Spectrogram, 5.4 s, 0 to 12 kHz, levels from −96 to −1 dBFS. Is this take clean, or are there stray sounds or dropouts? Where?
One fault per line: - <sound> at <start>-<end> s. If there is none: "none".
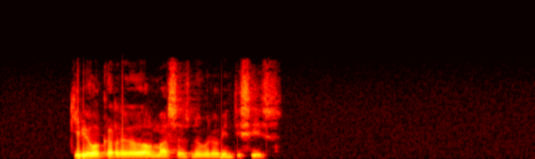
none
